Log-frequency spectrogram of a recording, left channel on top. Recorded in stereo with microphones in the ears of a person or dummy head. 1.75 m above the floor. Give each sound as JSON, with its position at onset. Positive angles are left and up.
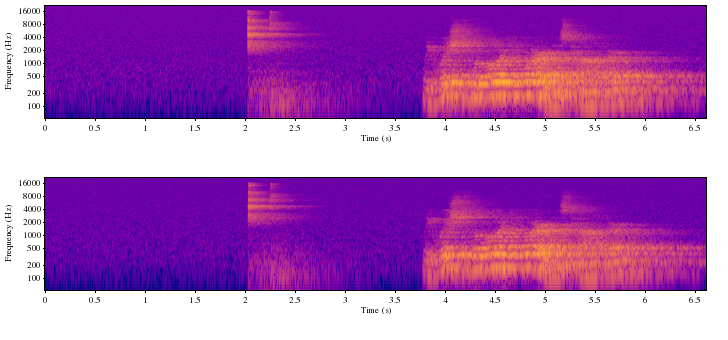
{"t": 2.0, "sound": "scissors", "side_deg": 75, "distance_m": 3.0}
{"t": 3.8, "sound": "a man speaking", "side_deg": 15, "distance_m": 2.5}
